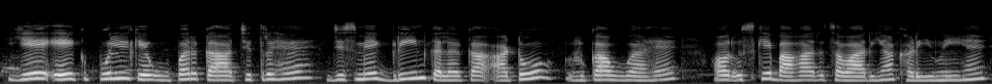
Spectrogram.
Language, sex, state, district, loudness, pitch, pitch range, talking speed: Hindi, female, Jharkhand, Jamtara, -17 LUFS, 220 Hz, 200-255 Hz, 125 wpm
